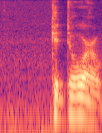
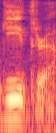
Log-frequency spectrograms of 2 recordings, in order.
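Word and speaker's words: Ghidorah: So, let's go ahead and uh do the King Gdora one or King Gedra, however you prefer to pronounce it. I prefer Gdora, but I know some do Gedra. Both are correct.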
